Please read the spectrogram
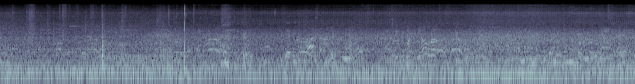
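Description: Busy street-market ambience: indistinct chatter of several people over the steady low hum of a motor vehicle's engine, with two sharp knocks in the first few seconds.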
